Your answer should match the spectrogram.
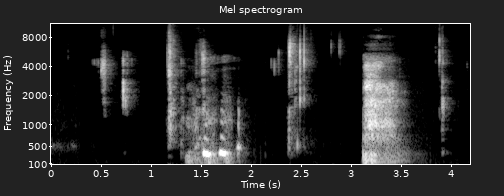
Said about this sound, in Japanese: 喉を鳴らしてゴクゴクって飲んでますね。美味しいですか？聞くまでもないですね。止める暇もないくらいに夢中で飲んでしまっています。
